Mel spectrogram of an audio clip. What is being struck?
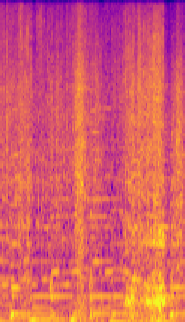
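Nothing is struck.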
